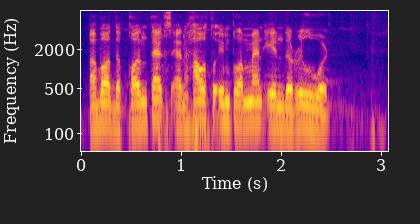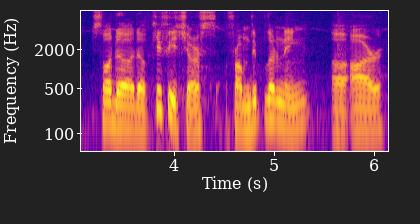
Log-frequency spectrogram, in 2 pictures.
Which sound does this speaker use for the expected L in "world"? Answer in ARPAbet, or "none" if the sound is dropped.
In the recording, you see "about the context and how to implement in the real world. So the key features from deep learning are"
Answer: none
